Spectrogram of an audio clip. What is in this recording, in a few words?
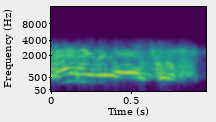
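Turkish player killed enemy, mood med, speech; War Thunder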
